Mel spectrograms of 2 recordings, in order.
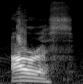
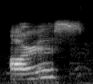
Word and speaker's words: Aris: say your name was iris what was that artist aris yeah you know our artist it's not that hard two syllables man r is i'm very familiar with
